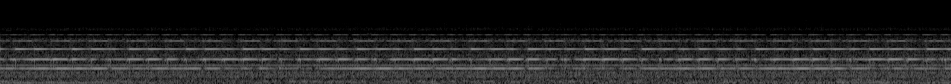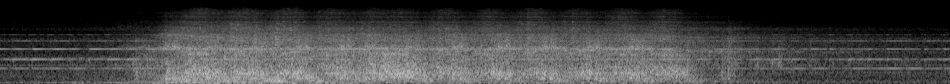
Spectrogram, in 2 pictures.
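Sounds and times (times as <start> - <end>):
crossing warning bells: 0.0 - 19.0
train passing at speed: 8.3 - 19.0.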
